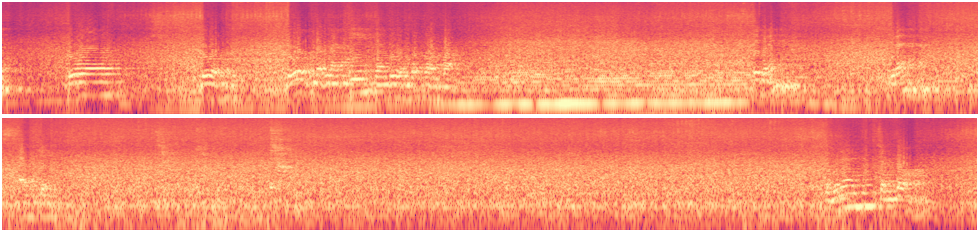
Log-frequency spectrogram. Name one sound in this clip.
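A man speaks calmly through a headset microphone in a slightly echoing room.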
